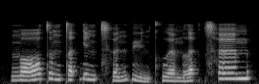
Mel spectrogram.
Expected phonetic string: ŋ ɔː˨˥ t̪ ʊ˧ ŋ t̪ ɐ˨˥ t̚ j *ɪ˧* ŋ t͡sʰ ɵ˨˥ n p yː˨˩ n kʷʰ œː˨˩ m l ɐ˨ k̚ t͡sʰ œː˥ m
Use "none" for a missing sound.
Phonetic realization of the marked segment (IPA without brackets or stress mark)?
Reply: ɪ˧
